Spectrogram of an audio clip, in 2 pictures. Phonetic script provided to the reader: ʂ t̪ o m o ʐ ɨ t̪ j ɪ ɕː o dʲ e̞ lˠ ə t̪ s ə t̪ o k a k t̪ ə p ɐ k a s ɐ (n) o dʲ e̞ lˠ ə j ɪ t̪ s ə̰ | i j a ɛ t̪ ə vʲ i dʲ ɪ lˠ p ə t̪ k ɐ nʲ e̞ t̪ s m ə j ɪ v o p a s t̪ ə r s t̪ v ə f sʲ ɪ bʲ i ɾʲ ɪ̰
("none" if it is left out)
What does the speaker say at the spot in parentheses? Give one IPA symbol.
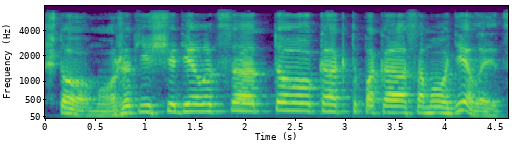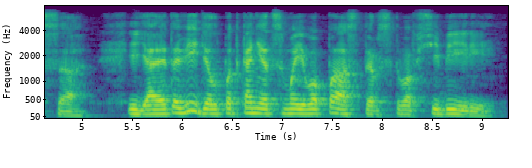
m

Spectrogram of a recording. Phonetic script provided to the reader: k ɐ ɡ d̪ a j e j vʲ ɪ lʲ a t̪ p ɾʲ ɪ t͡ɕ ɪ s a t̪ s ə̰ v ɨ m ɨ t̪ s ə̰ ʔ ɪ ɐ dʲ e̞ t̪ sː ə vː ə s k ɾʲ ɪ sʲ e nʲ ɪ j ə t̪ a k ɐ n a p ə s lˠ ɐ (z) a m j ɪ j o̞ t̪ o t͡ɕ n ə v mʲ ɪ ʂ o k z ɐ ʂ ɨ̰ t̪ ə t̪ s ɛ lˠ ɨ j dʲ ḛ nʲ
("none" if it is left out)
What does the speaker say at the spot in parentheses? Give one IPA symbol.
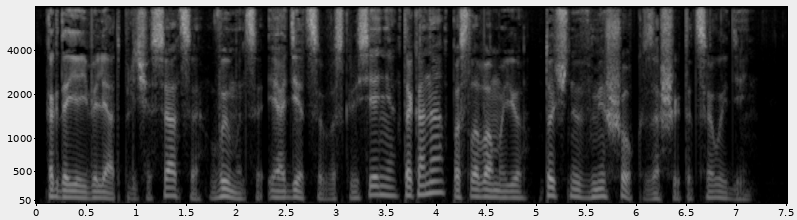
v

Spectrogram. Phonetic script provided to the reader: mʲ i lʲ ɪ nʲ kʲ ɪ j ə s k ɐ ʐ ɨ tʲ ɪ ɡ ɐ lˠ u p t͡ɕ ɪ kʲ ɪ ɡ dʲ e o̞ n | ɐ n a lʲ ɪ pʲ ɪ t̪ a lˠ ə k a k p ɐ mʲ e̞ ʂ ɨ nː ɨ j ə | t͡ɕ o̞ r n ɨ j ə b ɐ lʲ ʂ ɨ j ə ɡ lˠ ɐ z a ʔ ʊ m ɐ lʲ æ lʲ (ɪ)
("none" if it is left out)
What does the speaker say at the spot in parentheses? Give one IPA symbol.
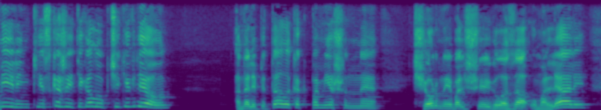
ɪ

